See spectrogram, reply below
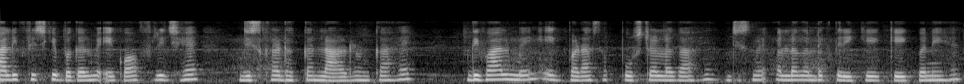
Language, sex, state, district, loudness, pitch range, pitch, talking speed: Hindi, female, Bihar, Patna, -19 LUFS, 195-215 Hz, 200 Hz, 185 wpm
